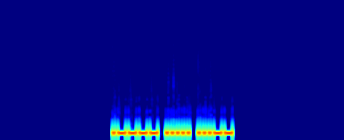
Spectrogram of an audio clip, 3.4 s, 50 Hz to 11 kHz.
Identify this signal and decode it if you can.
Morse code, heard as a keyed tone, about 44 wpm, 700 Hz. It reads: 153
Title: Numbers - 3-Digit 45wpm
